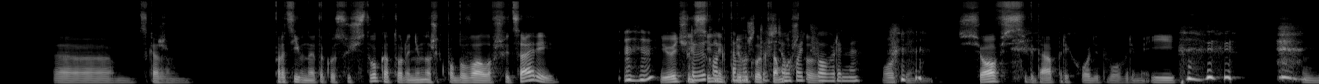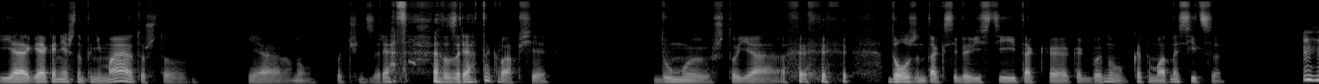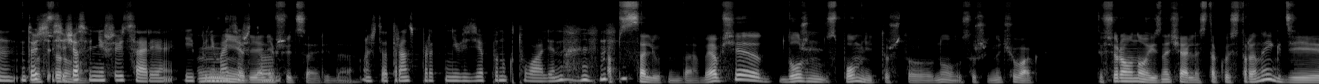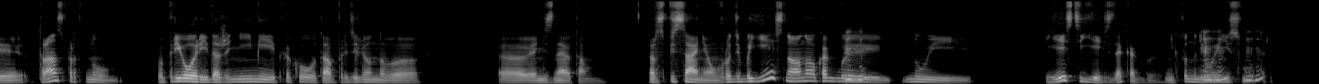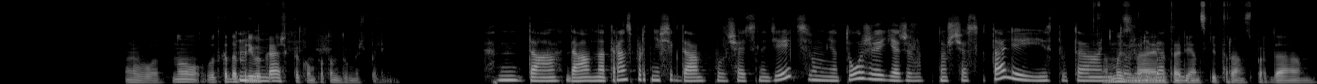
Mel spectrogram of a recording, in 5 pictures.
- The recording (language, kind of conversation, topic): Russian, unstructured, Какие технологии помогают вам в организации времени?
- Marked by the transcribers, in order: chuckle; laugh; laugh; laugh; tapping; swallow; laugh; other background noise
